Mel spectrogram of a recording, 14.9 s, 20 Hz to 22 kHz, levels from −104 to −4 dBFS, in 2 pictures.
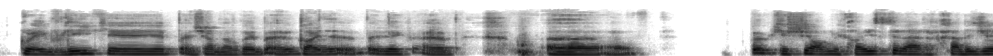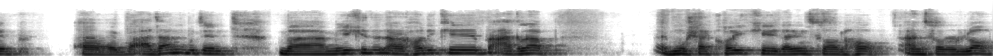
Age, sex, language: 50-69, male, Persian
